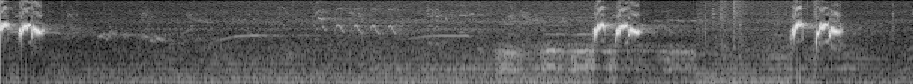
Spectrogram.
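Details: Caged red-whiskered bulbul singing to rouse males into strong song: three brief, high two-note whistled phrases spaced a few seconds apart, with soft murmuring bird sounds in between.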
